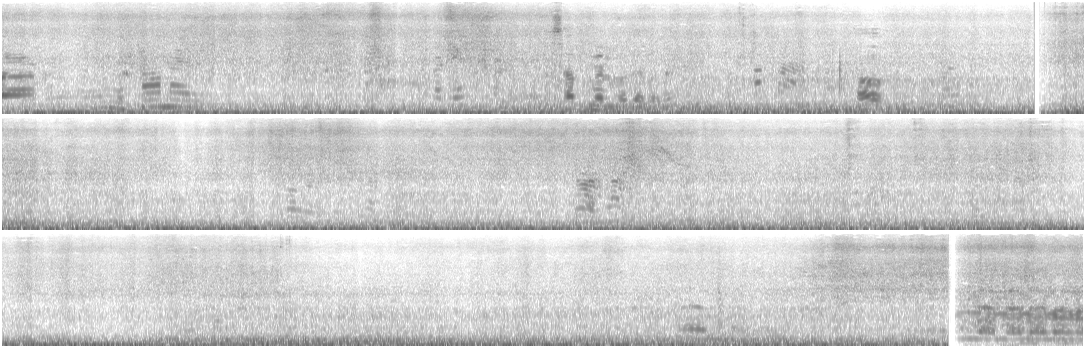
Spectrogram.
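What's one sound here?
A car engine rumbles steadily and low.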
